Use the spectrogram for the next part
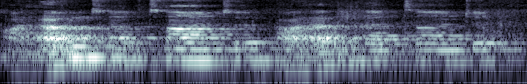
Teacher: there is a clear prominence on the first syllable of haven't. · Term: high head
